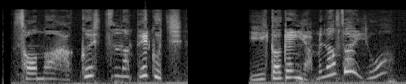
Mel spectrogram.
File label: girl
